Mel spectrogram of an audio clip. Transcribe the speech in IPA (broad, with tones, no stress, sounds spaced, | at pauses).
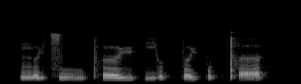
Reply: ŋ ɵ˨ ɥ t͡s uː˨˩ pʰ ɵ˥ ɥ | j ʊ˨˥ k̚ p ɵ˧ ɥ p ʊ˨ k̚ pʰ ɐ˨˥ k̚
